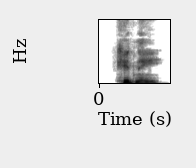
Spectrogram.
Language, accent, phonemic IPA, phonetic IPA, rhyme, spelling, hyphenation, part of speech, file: English, Australia, /ˈkɪdni/, [ˈkɪdnɪi̯], -ɪdni, kidney, kid‧ney, noun, En-au-kidney.ogg
- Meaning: 1. An organ in the body that filters the blood, producing urine 2. This organ (of an animal) cooked as food 3. Constitution, temperament, nature, type, character, disposition. (usually used of people)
